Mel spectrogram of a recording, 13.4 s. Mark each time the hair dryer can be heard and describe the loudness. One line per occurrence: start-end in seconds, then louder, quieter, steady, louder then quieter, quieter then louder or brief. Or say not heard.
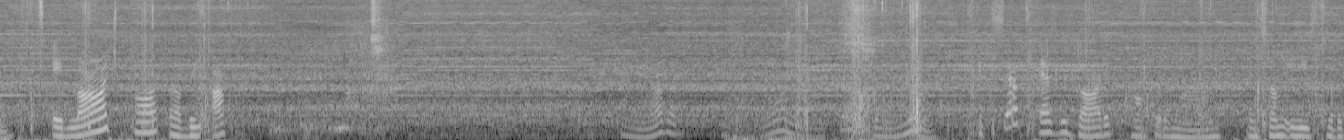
0.0-13.4 steady.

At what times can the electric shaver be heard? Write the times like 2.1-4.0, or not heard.
not heard.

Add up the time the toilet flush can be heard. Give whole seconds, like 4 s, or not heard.
2 s.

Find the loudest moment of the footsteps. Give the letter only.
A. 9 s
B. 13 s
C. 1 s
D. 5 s
A.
